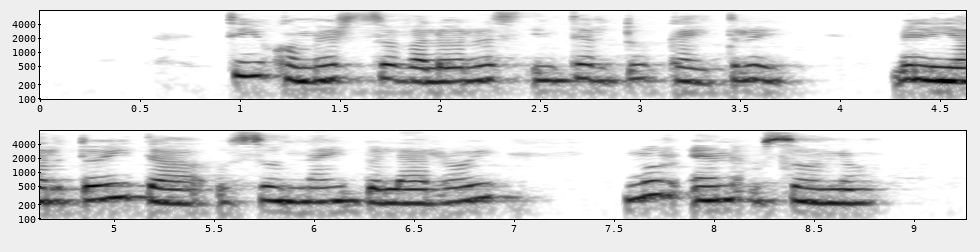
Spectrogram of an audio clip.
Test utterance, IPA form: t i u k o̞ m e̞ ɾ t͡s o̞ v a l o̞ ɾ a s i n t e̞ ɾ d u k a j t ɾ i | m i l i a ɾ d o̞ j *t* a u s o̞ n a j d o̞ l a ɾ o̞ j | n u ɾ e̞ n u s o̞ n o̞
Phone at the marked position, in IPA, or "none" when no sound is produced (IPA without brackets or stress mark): d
